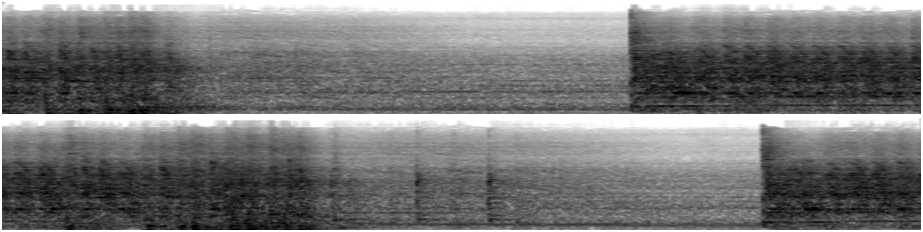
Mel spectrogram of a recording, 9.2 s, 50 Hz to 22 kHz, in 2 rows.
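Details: Freshly finished turbo Oldsmobile DX small-block V8 with -9 heat-range plugs, first fire-up in the car: rough loud revving bursts over a clattering run; owner attributes the rattle to loose piston clearances, 90 psi oil pressure.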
